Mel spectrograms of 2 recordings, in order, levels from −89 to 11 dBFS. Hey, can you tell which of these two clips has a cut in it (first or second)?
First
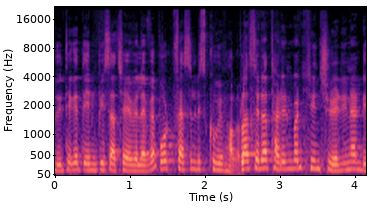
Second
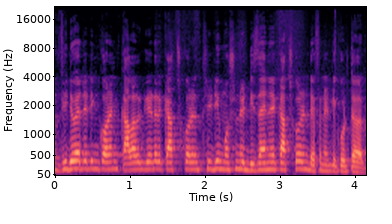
first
